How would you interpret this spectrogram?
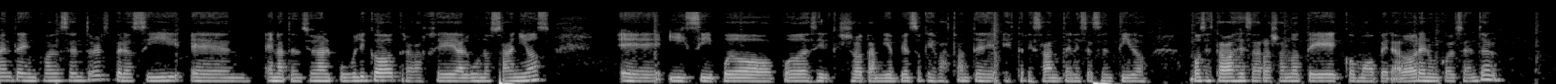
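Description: Overdone noise removal runs through the whole speech recording. The reduction was set so aggressively that frequency bands near the noise estimate are pulled down or cut off entirely, taking quieter speech detail with them. The background drops and breaks up into twinkling specks.

A phantom power thump occurs at 5.00 s and again at 10.94 s, each lasting about 0.18 s. A supply switching on or off on a live input pushed a step through the coupling capacitors, heard as a deep thump decaying over roughly 40 ms.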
